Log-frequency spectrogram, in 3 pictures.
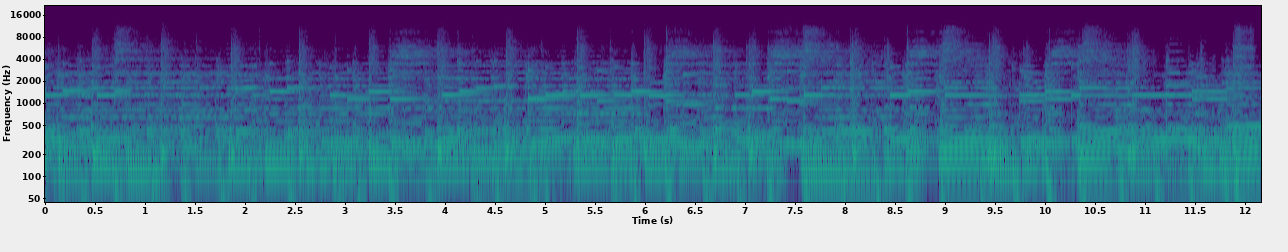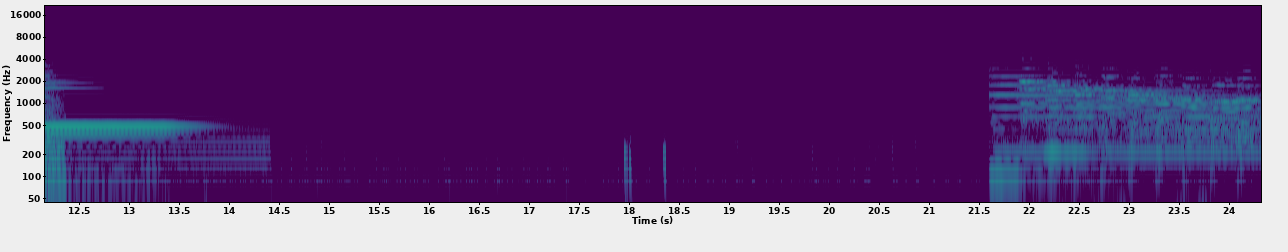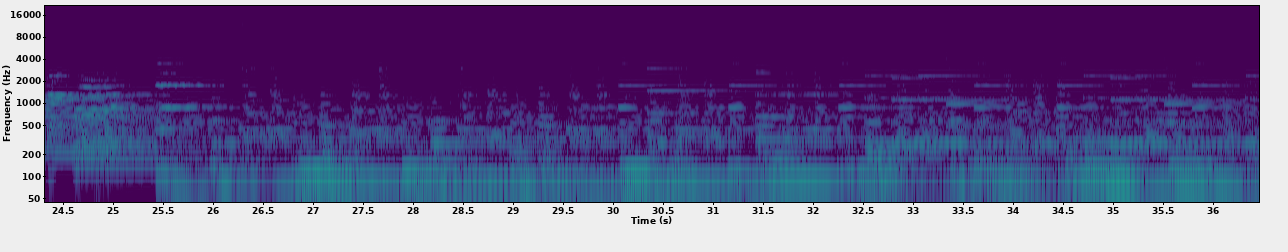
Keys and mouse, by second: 1.8 KP_1, 3.2 ctrl+s, 4.1 shift+middle click, 4.9 click, 5.6 Tab, 6.5 click, 7.0 alt+shift+click, 8.2 alt+shift+click, 9.0 middle click, 10.5 alt+shift+click, 11.5 click, 12.8 middle click, 14.1 click, 17.1 click, 18.6 middle click, 19.8 click, 22.8 middle click, 23.9 alt+shift+click, 25.4 middle click, 26.7 s, 34.6 click, 35.1 Tab.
